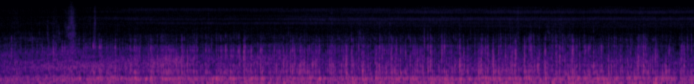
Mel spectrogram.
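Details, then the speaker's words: Car that is running hot, idling with the hood open: a steady low churning and faint bubbling under the hood, consistent with coolant boiling from overheating. Cause not yet found. "If you listen, you can hear it bubbling. Got to figure out why it's running hot."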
